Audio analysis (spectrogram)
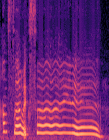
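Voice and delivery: stretched excited. Real, not acted. After cheering about merch.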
